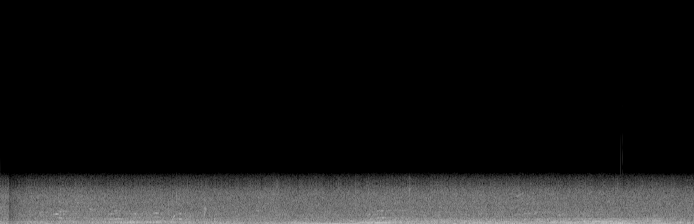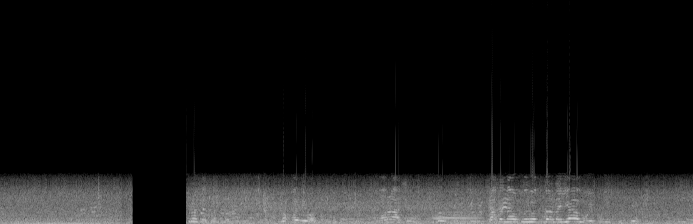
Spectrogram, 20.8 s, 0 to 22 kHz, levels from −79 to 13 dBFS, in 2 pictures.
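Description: Hard clipping shows up seven times: 8.89 to 9.33 s, 13.30 to 13.33 s, at 13.83 s, 14.66 to 15.09 s, 16.33 to 16.38 s, 16.98 to 17.04 s, and 17.77 to 19.07 s. The peaks push only about 0 to 2 dB past the converter's limit, so their tops get sliced flat and you hear brief crackly grit on the loudest moments.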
